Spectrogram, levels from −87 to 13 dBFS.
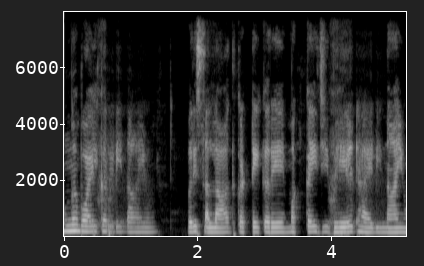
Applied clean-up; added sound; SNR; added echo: neural mask model DeepFilterNet 3.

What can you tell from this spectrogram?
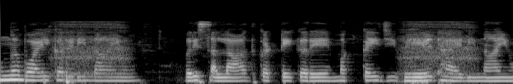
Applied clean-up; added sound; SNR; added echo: none; Breathing; 15 dB; reverberation time 0.2 s.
